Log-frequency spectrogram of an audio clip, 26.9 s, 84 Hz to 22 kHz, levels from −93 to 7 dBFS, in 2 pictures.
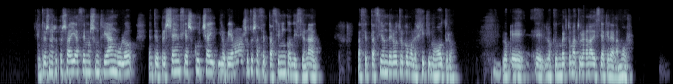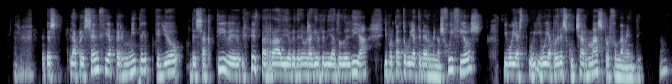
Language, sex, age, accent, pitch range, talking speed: Spanish, female, 50-69, Spanish, 145-180 Hz, 145 wpm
